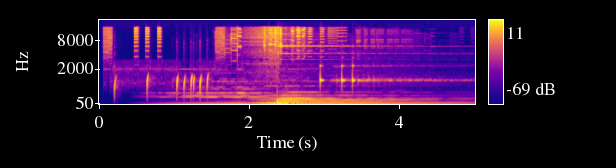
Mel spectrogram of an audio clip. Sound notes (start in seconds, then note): 0.4 graphics popping; 1.6 logo chimes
